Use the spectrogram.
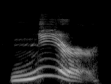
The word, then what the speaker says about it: near: Near. Now this one, Assad, this one doesn't rhyme. Near, care. Those are two different sounds. So near and care do not rhyme.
